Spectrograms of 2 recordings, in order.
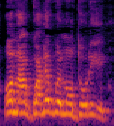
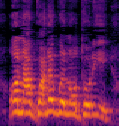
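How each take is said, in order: Both takes have the same delivery.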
